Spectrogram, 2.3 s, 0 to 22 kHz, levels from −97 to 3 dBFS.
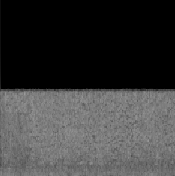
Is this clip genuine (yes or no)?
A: yes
